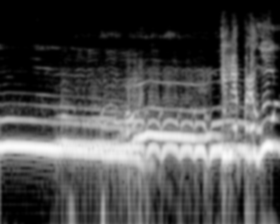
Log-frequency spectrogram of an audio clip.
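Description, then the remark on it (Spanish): A person imitates a wolf howl with a long, sustained, wavering vocal tone that rises and bends in pitch, loud, ending with a few breathy bursts. “Sí, Y hace así como los lobos, lo hace, uh,”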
